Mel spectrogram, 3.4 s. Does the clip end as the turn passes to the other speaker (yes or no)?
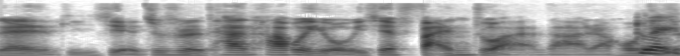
yes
